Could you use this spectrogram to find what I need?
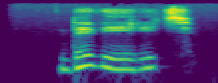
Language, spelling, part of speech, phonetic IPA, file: Russian, доверить, verb, [dɐˈvʲerʲɪtʲ], Ru-доверить.ogg
- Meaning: 1. to entrust (to give someone or something to someone for safekeeping) 2. to entrust (to tell someone a secret) 3. to entrust, to charge, to delegate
